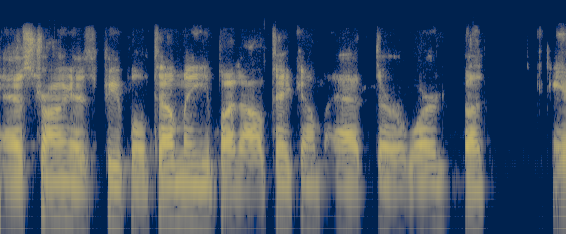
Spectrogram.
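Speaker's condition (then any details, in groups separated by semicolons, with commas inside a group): ALS; leg onset, later arm weakness; speech issues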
